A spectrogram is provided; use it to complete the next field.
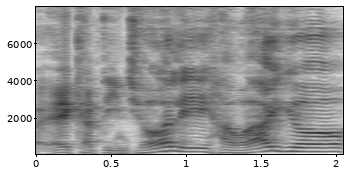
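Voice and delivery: sweet, little, high character voice. Retelling playing Senorita, greeting Captain Charlie, Senorita's sweet little voice. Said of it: "I put on his sweet little voice".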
